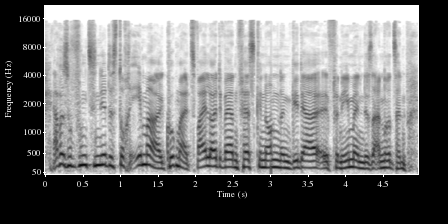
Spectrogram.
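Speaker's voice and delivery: ordinary talk, nothing marked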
